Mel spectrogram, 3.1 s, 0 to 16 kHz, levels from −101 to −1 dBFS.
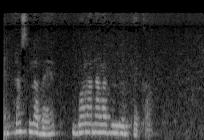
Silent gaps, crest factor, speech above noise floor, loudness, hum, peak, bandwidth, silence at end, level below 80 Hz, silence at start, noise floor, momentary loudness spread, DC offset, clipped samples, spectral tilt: none; 16 dB; 27 dB; -38 LUFS; none; -24 dBFS; 11.5 kHz; 0.8 s; -68 dBFS; 0.05 s; -65 dBFS; 11 LU; under 0.1%; under 0.1%; -7 dB/octave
